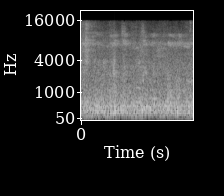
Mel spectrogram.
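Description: Loud, steady running noise of a St Petersburg metro train in motion, heard from inside the carriage.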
